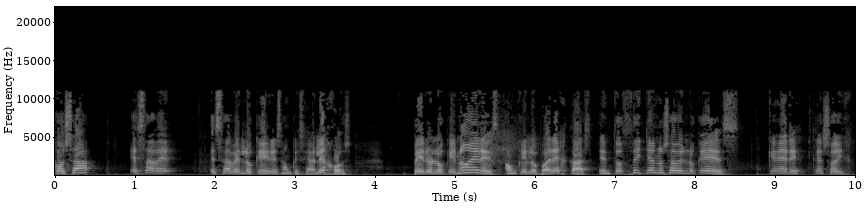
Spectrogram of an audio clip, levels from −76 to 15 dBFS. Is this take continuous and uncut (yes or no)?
yes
